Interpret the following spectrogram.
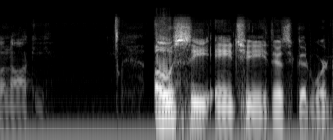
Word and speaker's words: oche: I never knew it was called an oche. O-C-H-E. There's a good word for friend's word. Yeah, it's called an oche.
